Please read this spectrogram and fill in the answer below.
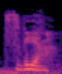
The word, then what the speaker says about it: Tzvia: So you spell it T-Z-V-I-A. – Yeah. – You pronounce it? – Tzvia. – Okay, so you do hear... – Tzvia. – Okay. – So like you do hear the T-Z-V. – Okay. – It's Hebrew.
